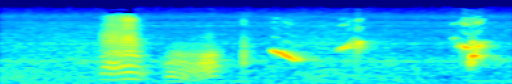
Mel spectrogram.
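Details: Lutino budgerigar, a very chatty talking family pet, chatters in raspy, word-like bursts mixed with quick whistled chirps.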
